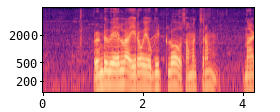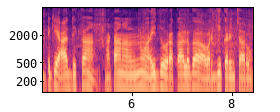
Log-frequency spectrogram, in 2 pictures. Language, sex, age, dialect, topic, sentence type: Telugu, male, 18-24, Southern, banking, statement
